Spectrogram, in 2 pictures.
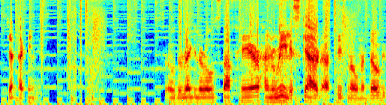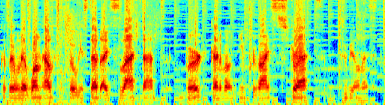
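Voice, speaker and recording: Over music in the background, a man at medium pitch talks at a moderate pace with ordinary pitch variation and long, frequent pauses. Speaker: speedrunner, game commentator. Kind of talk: speedrun commentary over gameplay.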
